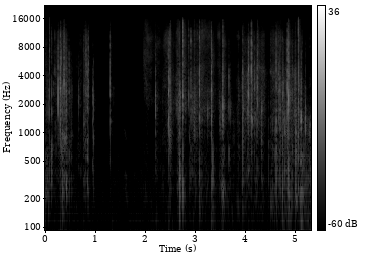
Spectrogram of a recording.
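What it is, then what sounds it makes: Glossy magazine page being crumpled. A hand crumples a single page of an open glossy paper magazine into a ball against the spread, making dense, bright crinkling and crackling. A short burst of crinkles is followed by a near-silent pause broken by one sharp crack, then continuous crumpling resumes and builds. The sound is almost entirely high-pitched, with no low rumble.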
